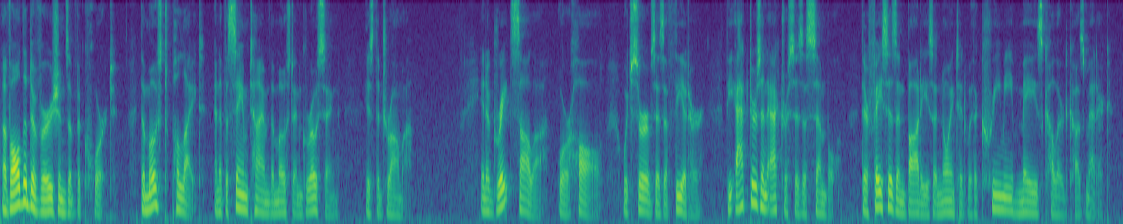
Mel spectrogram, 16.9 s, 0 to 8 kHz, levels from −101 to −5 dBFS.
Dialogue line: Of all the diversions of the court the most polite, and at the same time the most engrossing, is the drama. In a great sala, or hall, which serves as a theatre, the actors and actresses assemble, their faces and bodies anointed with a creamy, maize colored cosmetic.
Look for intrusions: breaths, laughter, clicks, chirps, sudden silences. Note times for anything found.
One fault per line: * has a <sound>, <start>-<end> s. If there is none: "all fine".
all fine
